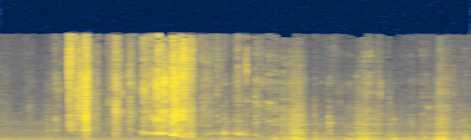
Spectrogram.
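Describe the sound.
Loud, crisp crunching of ketchup-flavoured potato chips being chewed. A burst of sharp bites comes first, then many softer, uneven crunches continue. No one talks.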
